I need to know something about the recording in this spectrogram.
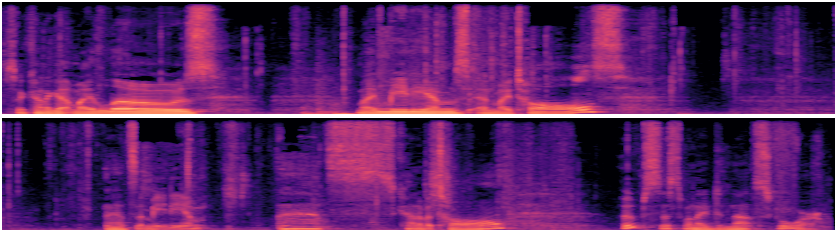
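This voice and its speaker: A man's voice: medium pitch, takes it slowly, gravelly, pauses often, a little mellow, slight background noise. A man teaching a painting workshop in a casual, chatty way, thinking aloud as he works at a table. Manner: chatty, thinks aloud while working, self-correcting. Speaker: art instructor. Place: home art workspace at a table.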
